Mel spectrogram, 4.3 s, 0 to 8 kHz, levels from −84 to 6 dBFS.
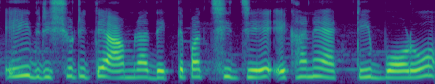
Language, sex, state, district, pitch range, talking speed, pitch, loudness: Bengali, female, West Bengal, Malda, 245-275 Hz, 125 wpm, 260 Hz, -17 LUFS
